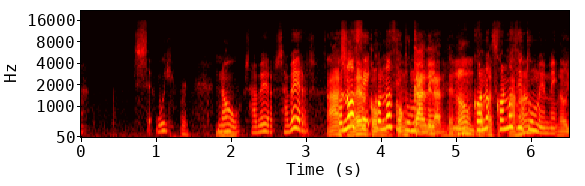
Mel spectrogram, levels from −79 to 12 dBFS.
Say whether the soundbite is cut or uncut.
cut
